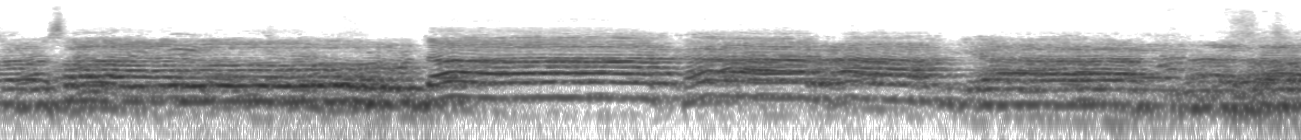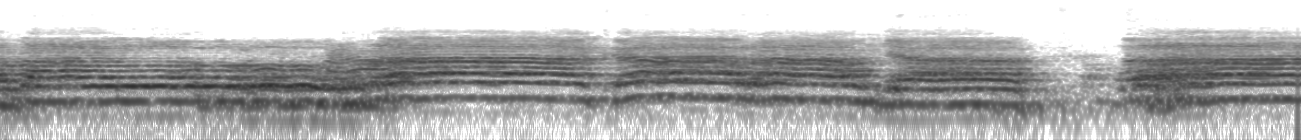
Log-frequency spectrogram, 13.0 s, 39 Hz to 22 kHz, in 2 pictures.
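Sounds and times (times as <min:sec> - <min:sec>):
men singing unaccompanied: 0:00.0 - 0:13.0.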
